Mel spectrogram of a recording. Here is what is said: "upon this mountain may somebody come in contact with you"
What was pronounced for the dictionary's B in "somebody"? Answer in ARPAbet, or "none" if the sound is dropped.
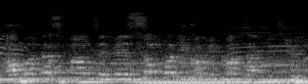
B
